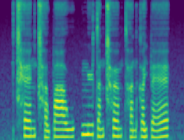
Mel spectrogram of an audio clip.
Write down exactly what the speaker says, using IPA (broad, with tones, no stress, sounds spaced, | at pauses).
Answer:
t͡sʰ ɛː˧ ŋ t͡sʰ ɐ˨˩ w p aː˧ w | ŋ yː˥ t̪ ɐ˨˥ n t͡sʰ œː˧ m t̪ʰ ɐ˨ n k ɐ˨˥ j p ɛː˨˥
